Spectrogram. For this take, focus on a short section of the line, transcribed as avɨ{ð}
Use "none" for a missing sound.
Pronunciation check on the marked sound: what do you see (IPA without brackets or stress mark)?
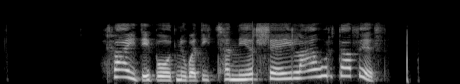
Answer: ð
